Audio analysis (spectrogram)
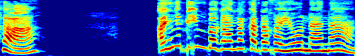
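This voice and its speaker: A woman playing a polite, soft-hearted young daughter in an audio drama, speaking gently and respectfully. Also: very high-pitched, normal speed, no room sound. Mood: polite, concerned. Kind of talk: Ilocano audio drama acting. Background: music.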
